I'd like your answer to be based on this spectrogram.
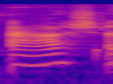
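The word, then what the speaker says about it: Æ: So it's X, the letter X, the AE is pronounced Ash, and then it's A12. So X-Ash A12. How stupid.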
